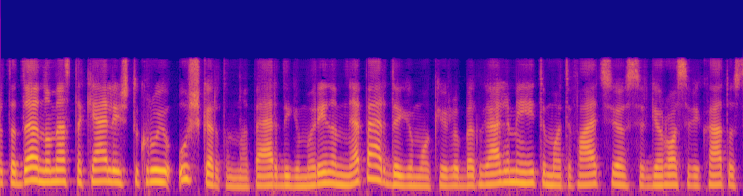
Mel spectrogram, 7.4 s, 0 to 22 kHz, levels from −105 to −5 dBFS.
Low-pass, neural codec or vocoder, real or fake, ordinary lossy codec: 7.2 kHz; codec, 16 kHz, about 1 kbps, DyCAST, with the encoder's durations; fake; MP3, 64 kbps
